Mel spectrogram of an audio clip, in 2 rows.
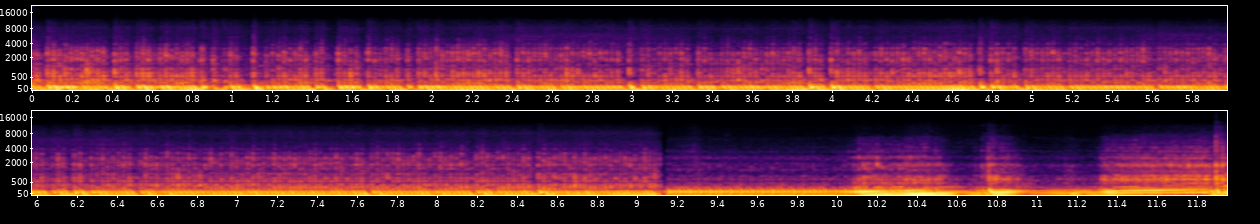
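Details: Straight-piped 2008 Audi A4 2.0T cold start, misfire from a faulty fuel injector: a loud, deep idle with a lumpy, stumbling beat and a few throttle blips.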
